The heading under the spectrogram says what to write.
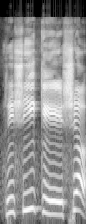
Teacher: शी की मात्रा बड़ी लंबा खींचना है। ऋषिकेश, श में आ मिक्स करेंगे, ऋषिकेश, श में आ की मात्रा तो विसर्ग को पढ़ेंगे ह, ऋषिकेश।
